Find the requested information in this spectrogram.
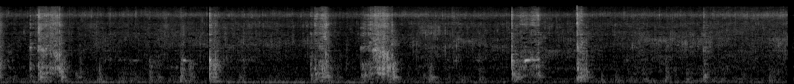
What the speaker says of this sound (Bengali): দিয়ে আবারও ভালো করে ভেজে নেব আলুটাকে।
